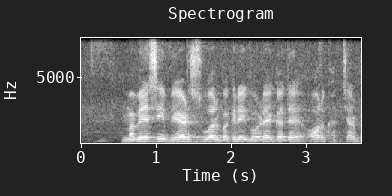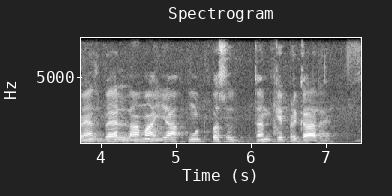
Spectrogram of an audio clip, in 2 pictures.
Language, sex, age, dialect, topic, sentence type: Hindi, male, 18-24, Kanauji Braj Bhasha, agriculture, statement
